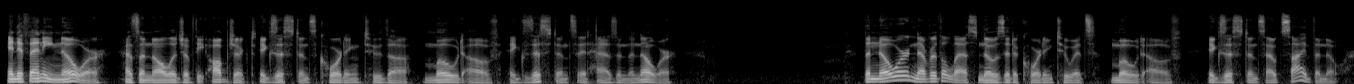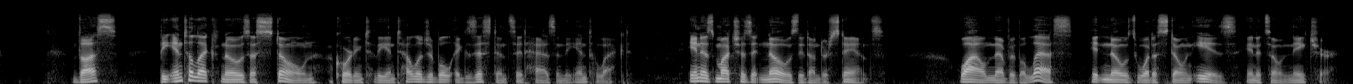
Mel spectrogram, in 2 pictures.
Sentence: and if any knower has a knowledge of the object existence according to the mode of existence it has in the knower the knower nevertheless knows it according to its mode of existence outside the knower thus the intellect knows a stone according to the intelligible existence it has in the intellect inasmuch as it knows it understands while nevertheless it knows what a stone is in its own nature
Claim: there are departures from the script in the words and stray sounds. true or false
false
